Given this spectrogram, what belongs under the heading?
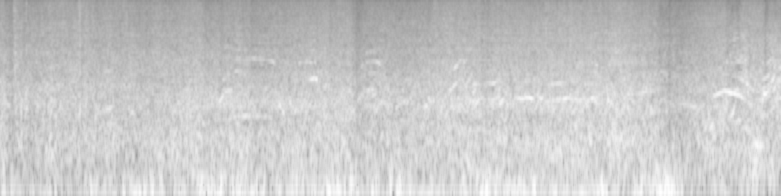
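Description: Ocean surf rolls steadily at Siesta Beach, a continuous broad wash of waves mixed with wind buffeting the microphone, with faint voices in the background.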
